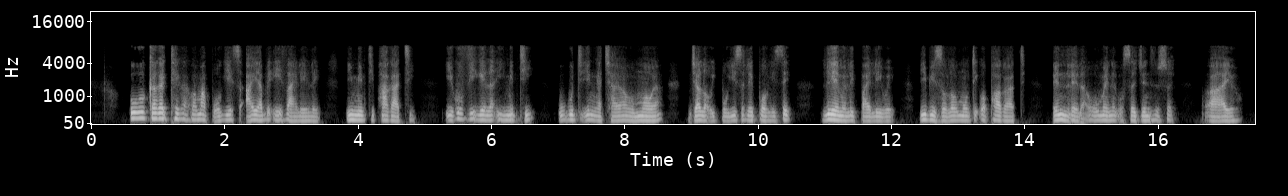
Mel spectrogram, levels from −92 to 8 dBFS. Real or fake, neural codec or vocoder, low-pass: fake; codec, 16 kHz in and 24 kHz out, 0.4 kbps, LongCat-Audio-Codec, fine tuned four codebook decoder; 7.2 kHz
